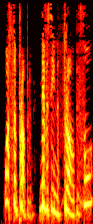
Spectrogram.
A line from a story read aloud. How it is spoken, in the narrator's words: the creature said in a harsh tone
